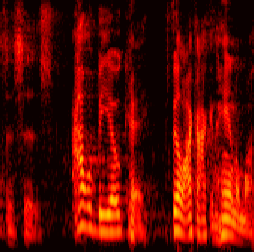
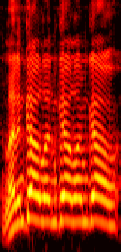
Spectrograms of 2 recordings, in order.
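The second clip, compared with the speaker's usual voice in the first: higher, louder urgent calls; mock yell; 9 semitones higher, 7 dB louder, faster than usual. Dad telling his son to release the uncle, mock yell. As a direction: call it out fast, urgently.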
